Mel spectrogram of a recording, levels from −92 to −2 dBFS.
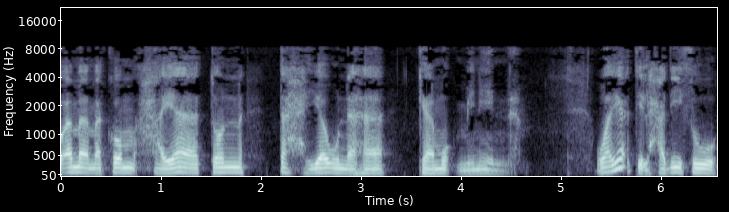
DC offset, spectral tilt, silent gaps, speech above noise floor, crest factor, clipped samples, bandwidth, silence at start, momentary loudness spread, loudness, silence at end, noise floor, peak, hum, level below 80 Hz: under 0.1%; -7 dB/octave; none; 32 dB; 16 dB; under 0.1%; 8.8 kHz; 0 s; 12 LU; -18 LUFS; 0 s; -49 dBFS; -2 dBFS; none; -44 dBFS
